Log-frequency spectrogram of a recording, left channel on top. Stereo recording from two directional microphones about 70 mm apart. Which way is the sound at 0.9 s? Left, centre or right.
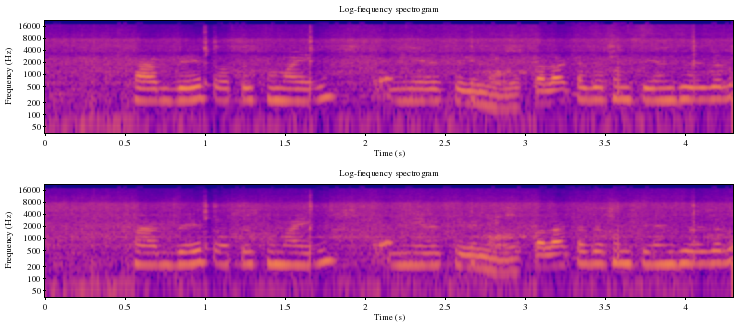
Right.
